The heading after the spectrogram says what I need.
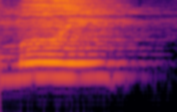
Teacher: o ar da corrente respiratória além de sair pela boca também sai pelas nasais ocorre aí a vibração das narinas produzindo aquele som anasalado como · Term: ditongo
